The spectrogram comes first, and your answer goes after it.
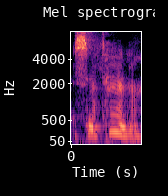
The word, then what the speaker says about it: Smetana: I found differing pronunciations of his name. I always referred to him as Smetana, but when I talked to a friend who's Czech, they said Smetana.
